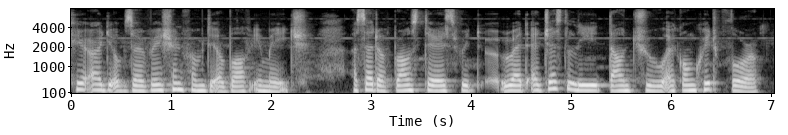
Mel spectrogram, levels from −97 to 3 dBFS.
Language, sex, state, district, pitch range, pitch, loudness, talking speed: English, female, Mizoram, Aizawl, 175-190 Hz, 180 Hz, -14 LUFS, 170 wpm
